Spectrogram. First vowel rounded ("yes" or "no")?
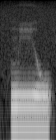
no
